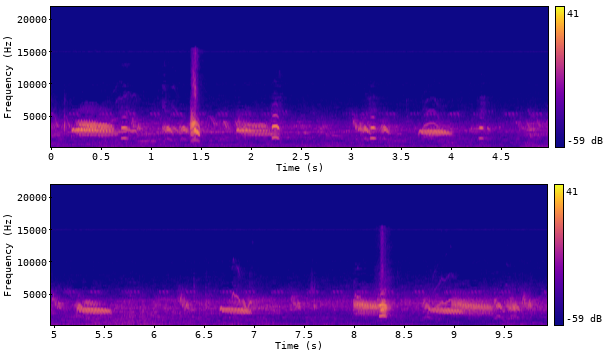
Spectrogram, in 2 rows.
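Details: At Dunrovin Ranch on 3 June 2018 near 5 PM, an Osprey at the nest with a fish gives repeated high whistles and chirps through ten seconds, with a few sharp knocks and light background noise.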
